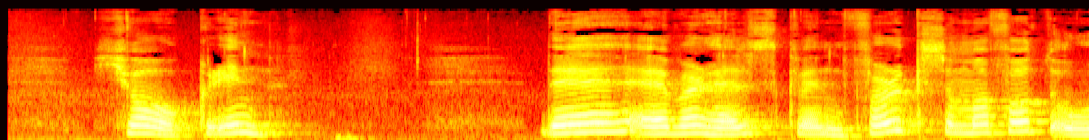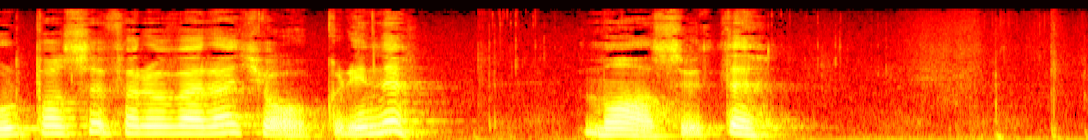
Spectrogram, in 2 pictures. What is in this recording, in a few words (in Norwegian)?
kjakLin, Numedalsmål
